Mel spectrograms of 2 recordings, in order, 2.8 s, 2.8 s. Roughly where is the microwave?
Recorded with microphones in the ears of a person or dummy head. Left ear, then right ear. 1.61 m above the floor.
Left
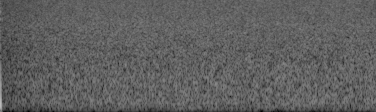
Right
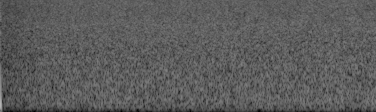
I don't hear a microwave.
